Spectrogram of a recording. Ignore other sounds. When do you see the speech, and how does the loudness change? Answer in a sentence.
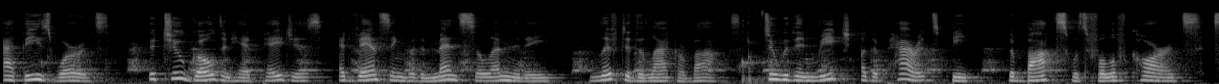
The speech can be heard from 0.0 to 12.1 s, at a steady volume.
